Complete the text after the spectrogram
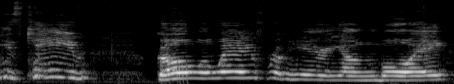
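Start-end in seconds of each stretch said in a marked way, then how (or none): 1.6-4.5 a louder, put-on creature voice, warning the boy off; ghoul shouting back. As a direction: shout it while hiding and trembling. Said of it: "shouted back as he trembled".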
